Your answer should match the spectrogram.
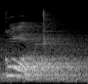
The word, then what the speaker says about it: caught: CAUGHT यानी कोट। तो यहाँ पे भी GH है वो क्या है? साइलेंट है।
